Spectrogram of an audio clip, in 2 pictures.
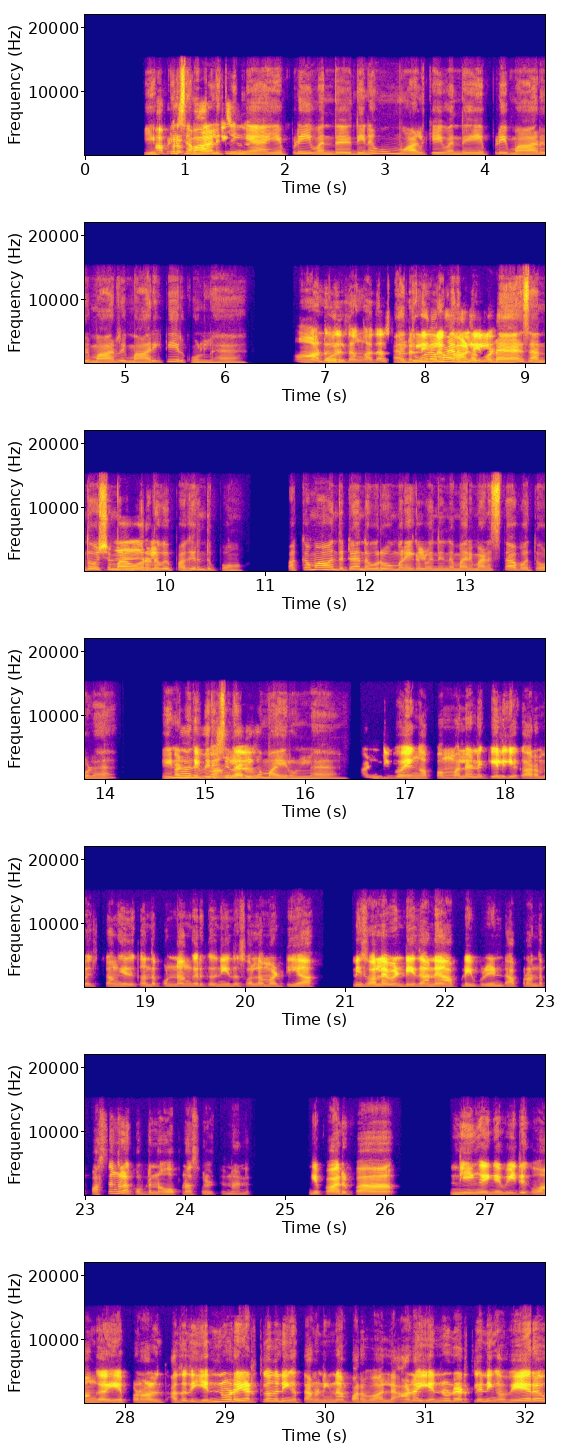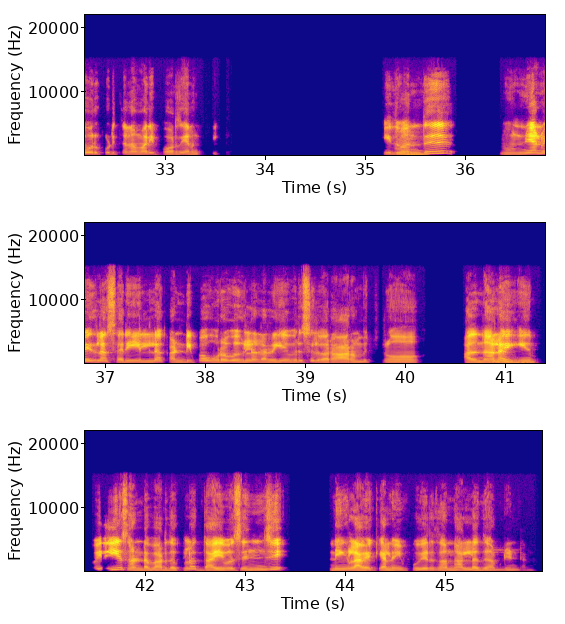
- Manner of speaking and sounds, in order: in English: "ஓப்பனா"; disgusted: "இங்க பாருப்பா நீங்க எங்க வீட்டுக்கு … போறது எனக்கு புடிக்"; horn
- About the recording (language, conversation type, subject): Tamil, podcast, உறவுகளில் மாற்றங்கள் ஏற்படும் போது நீங்கள் அதை எப்படிச் சமாளிக்கிறீர்கள்?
